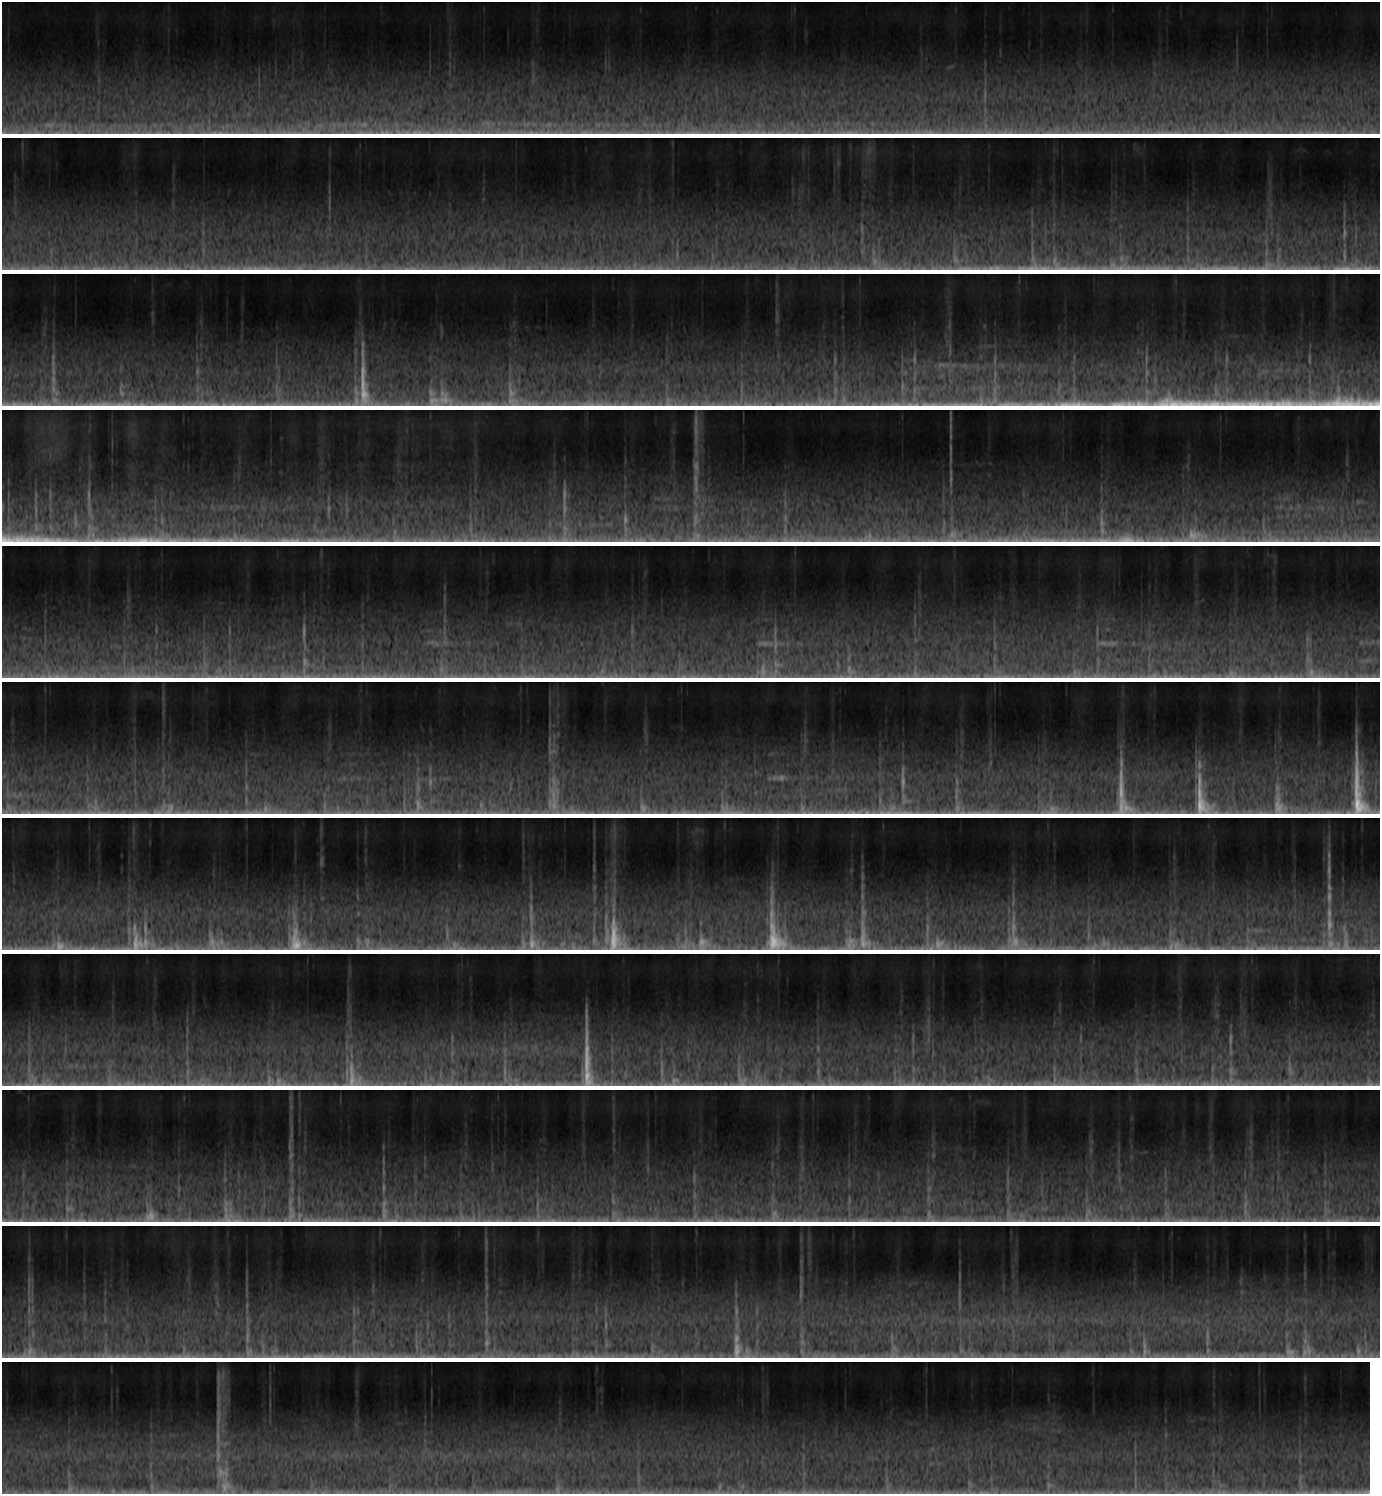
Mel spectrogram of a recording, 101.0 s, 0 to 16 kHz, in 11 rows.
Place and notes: Recorded with a ZoomH4N. Sound-walking from Ep1 - 20 to Ep2 Parking Lot. Some wind.
Caldas da Rainha, Portugal, 3 March 2014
